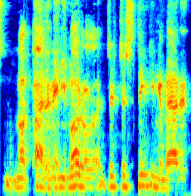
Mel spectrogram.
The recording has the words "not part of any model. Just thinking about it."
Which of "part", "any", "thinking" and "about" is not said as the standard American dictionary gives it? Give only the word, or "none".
none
